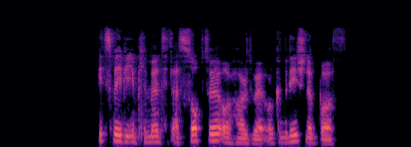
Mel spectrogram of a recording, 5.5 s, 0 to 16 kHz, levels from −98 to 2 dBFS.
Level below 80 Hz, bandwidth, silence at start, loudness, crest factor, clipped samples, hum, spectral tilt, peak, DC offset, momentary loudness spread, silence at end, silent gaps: -78 dBFS; 8 kHz; 1.35 s; -37 LUFS; 18 dB; under 0.1%; none; -4.5 dB/octave; -20 dBFS; under 0.1%; 8 LU; 1.05 s; none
